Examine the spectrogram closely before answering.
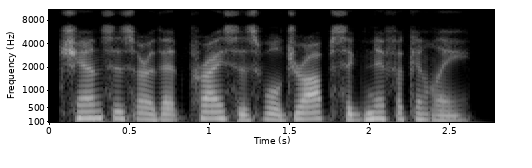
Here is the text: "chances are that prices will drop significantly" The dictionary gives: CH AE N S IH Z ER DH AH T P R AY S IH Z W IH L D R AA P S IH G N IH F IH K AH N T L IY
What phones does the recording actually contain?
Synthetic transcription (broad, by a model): CH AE N S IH Z ER DH AH T P R AY S IH Z W IH L D R AA P S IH G N IH F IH K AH N T L IY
